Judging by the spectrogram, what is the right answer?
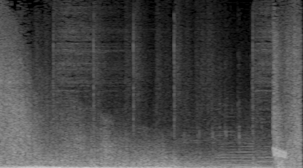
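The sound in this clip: A gun goes off with a loud, deep boom whose rumbling, noisy tail fades gradually over a few seconds, with a fresh rise of noise near the end.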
